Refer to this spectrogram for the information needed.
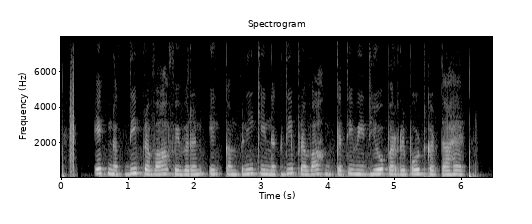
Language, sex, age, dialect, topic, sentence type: Hindi, female, 18-24, Marwari Dhudhari, banking, statement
